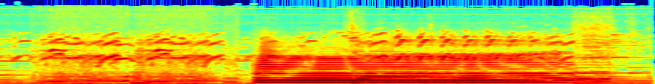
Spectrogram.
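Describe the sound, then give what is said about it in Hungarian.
A large ship's horn sounds one long, loud, deep blast lasting a few seconds as the ship weighs anchor and departs, while birds chirp and twitter steadily in the background before and after. “Ősz partján vesztegelt, horgonyát szedi a nagy hajó. Kürtje felbúg, hangja köddé porlik a dermedt fák alatt.”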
